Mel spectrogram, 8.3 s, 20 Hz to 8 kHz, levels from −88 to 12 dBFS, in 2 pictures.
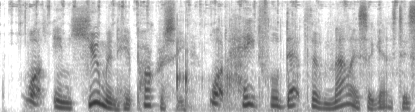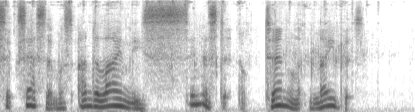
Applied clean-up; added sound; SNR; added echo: neural mask model RNNoise.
